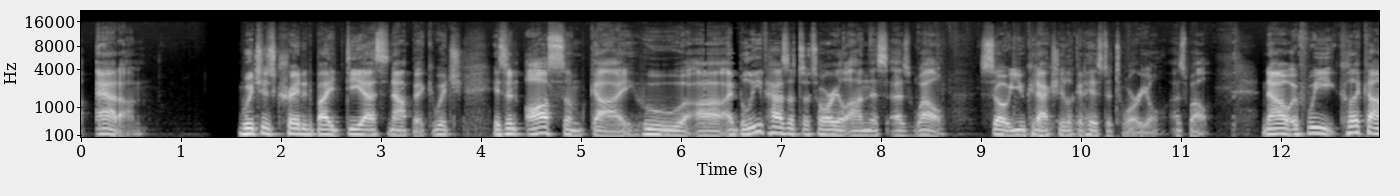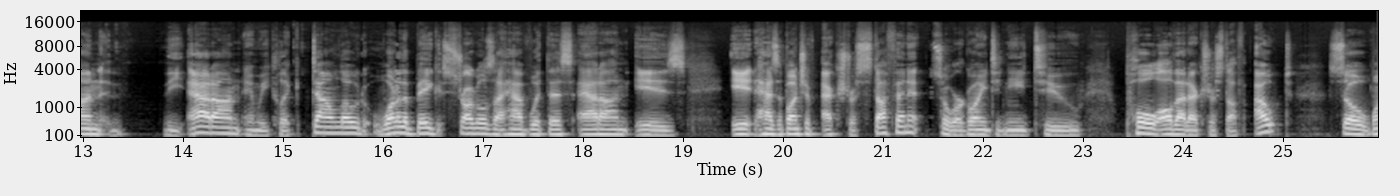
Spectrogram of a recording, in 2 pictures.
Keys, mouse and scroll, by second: 8.7 F11, 9.1 F11, 9.1 F10, 13.3 click, 15.1 click.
